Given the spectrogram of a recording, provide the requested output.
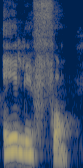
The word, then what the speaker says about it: éléphant: contre ici on a éléphant même s'il y a h il se prononce F parce qu'il est précédé par P là h elle est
